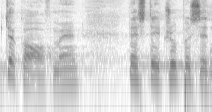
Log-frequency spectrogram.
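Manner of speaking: ordinary talk, nothing marked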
